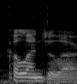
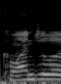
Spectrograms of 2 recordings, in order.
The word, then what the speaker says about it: Calendula: I used to call it Calendula because I liked the name, but it's actually pronounced Calendula, or most people pronounce it Calendula.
